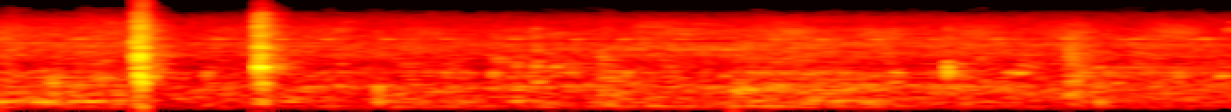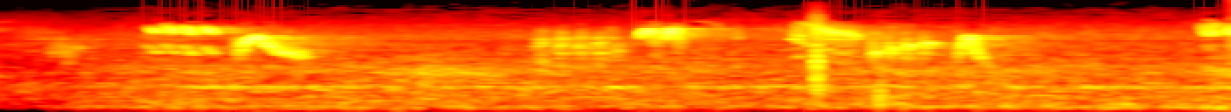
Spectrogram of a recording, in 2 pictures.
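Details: Black-capped Vireo song, filmed in Texas breeding range (Edwards Plateau hill country): quick, varied high phrases of squeaky and scratchy notes, starting after a quiet opening with two sharp clicks, over a faint steady hum.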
